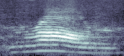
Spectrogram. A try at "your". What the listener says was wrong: Không phải. Con đang cong lưỡi ở đầu đấy. Cô có đọc là raw không? Cô đọc là your.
